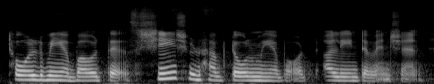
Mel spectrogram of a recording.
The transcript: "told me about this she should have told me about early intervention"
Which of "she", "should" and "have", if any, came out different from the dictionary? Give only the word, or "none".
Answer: none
